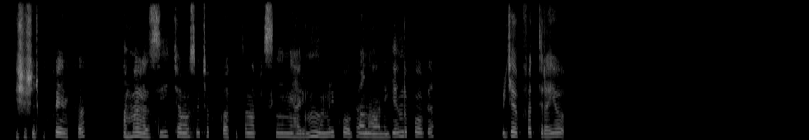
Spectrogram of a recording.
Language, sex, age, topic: Kinyarwanda, female, 18-24, finance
